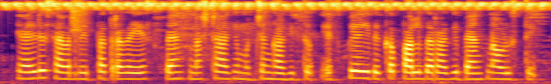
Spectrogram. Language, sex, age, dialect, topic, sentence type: Kannada, male, 60-100, Central, banking, statement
